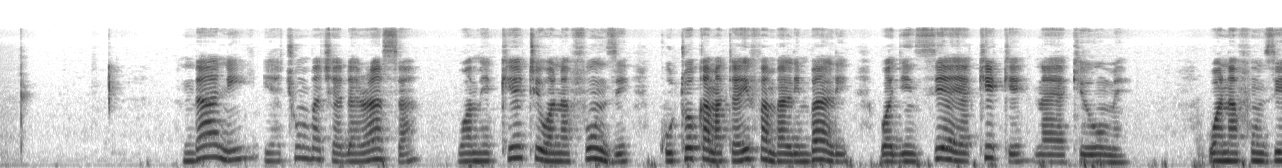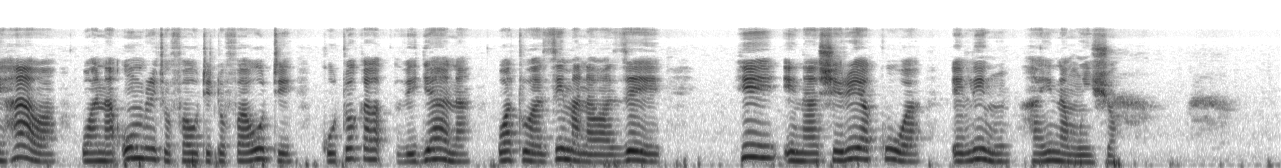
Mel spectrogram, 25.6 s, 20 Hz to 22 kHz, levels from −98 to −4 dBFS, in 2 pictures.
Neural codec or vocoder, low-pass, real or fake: none; 10.8 kHz; real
